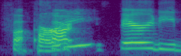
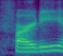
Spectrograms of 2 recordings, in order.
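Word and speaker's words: Faherty: he really likes this brand called farty rarity farady but he was pronouncing it farty and i think he just liked the idea of wearing something that was you know f-a-h-e-r-t-y he just liked saying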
